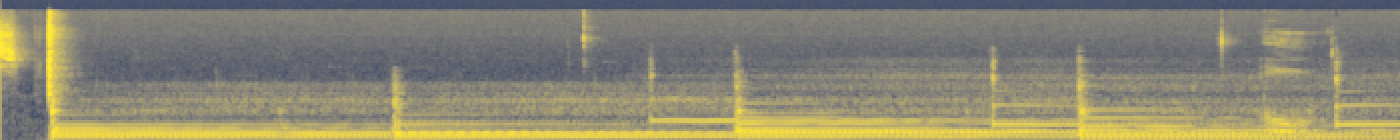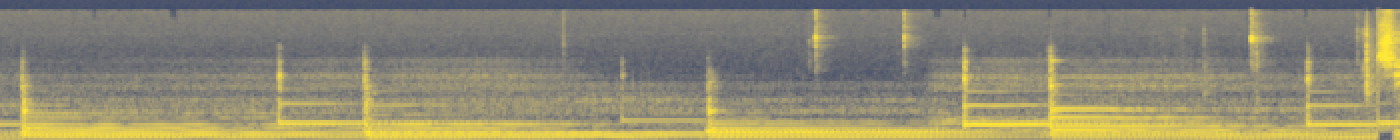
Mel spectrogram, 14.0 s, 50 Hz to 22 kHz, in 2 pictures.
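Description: A melody loop played back through the Cableguys HalfTime plugin, slowed to half-time. It is heard as sustained, dull-toned chords with little treble, changing about every 1.7 seconds.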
